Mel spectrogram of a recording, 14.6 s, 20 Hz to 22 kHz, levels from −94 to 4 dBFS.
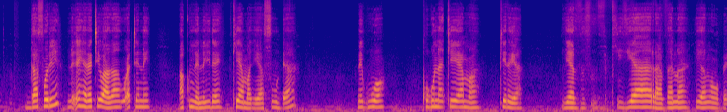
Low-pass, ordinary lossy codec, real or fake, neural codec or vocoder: none; none; fake; codec, 44.1 kHz, 1.7 kbps, Pupu-Codec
